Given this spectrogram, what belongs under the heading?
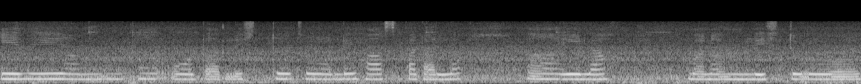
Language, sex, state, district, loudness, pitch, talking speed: Telugu, female, Andhra Pradesh, Visakhapatnam, -15 LUFS, 240 Hz, 75 wpm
